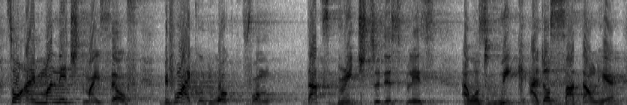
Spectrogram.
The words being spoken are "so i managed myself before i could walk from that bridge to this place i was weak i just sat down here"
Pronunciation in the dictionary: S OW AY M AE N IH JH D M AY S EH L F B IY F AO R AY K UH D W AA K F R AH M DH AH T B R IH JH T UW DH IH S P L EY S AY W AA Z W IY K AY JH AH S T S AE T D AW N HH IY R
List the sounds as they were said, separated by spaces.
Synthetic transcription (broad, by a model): S OW AY M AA N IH JH D M AY S EH L F B IY F AO R AY K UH D W AA K F R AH M DH AH T B R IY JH T UW DH IH S P L EY S AY W AA Z W IY K AY JH AH S T S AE T D AW N HH IY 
